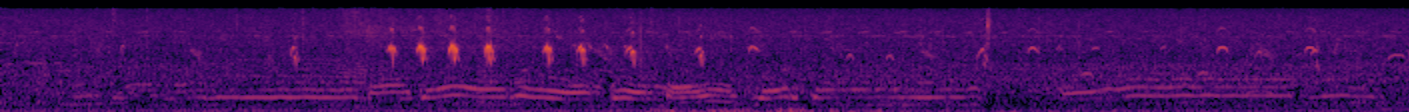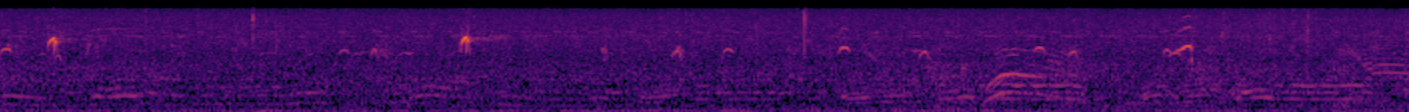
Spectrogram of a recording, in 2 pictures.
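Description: Faint bird calls: a quick run of high chips about two seconds in, then scattered single high notes, over lower wavering calls throughout.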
